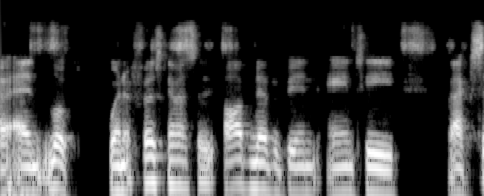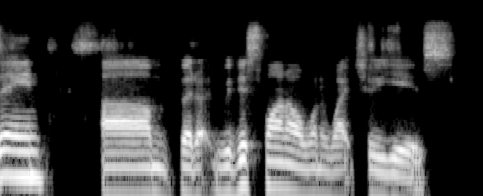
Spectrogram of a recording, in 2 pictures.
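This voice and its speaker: The voice carries an Australian accent and a dark, mellow tone at a moderate pace. Pitch variation is ordinary, and the sound is dry and close with no echo. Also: man. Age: 30s. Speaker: small business owner, former political candidate. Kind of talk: casual interview conversation.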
